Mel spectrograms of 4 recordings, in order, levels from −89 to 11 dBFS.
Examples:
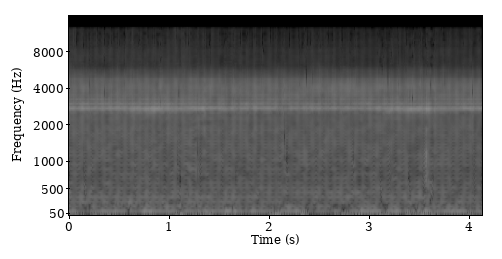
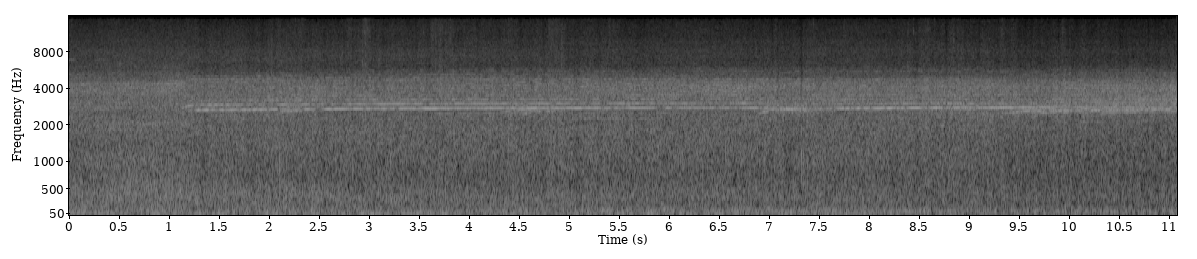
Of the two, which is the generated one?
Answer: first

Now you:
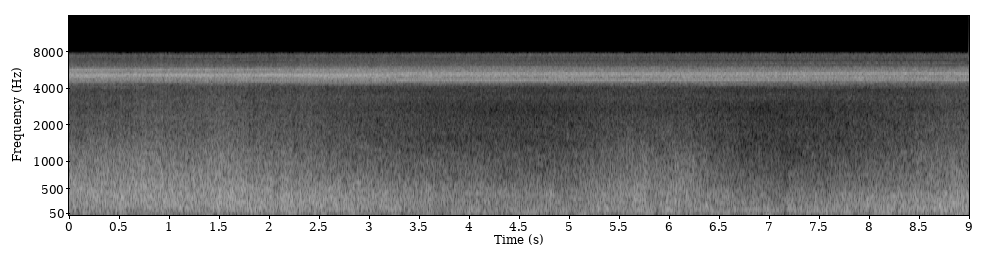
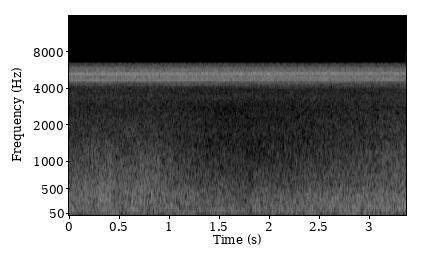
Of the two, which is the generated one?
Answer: first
